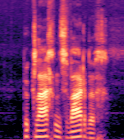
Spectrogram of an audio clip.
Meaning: lamentable, pitiful
- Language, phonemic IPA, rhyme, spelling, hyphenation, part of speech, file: Dutch, /bəˌklaː.ɣənsˈʋaːr.dəx/, -aːrdəx, beklagenswaardig, be‧kla‧gens‧waar‧dig, adjective, Nl-beklagenswaardig.ogg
